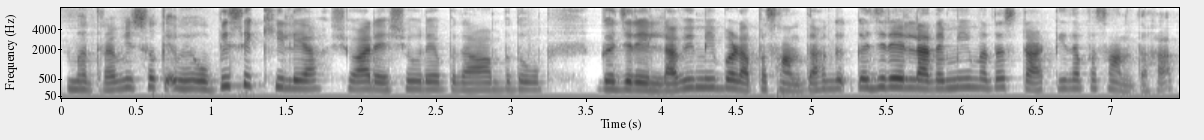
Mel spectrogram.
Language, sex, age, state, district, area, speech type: Dogri, female, 30-45, Jammu and Kashmir, Samba, rural, spontaneous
